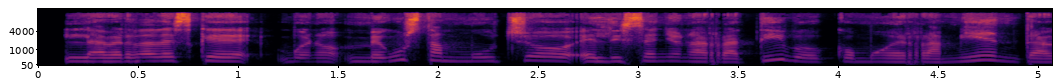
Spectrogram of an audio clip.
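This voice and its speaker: Against a quiet background, a woman speaks fairly slowly at a medium pitch with ordinary pitch variation. The sound is dry and close with no echo. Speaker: digital artist. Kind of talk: panel presentation. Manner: halting, many fillers.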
